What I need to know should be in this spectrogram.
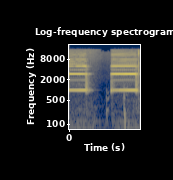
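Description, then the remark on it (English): A building fire alarm going off again blares in two loud, sustained electronic tones separated by a short pause, with a harsh buzzy edge and no voices. “It's a fire alarm in the building.”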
